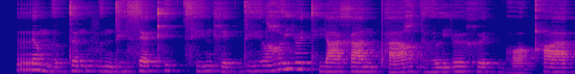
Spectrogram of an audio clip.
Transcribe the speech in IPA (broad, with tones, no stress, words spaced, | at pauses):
rə˦˨mə̤˨ltə˧n fə̤˨nde̤˨sɛ˨˦kʰe̤˧t t͡sʰe̤˧nxe˨t dʱe̤˧lʁə̤˦jø˦ tʰja˧xa˧n pʰa˨˦ʁdʱə̤˧l jø˧ xø˧tbʱɔ˨ qʰa˧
